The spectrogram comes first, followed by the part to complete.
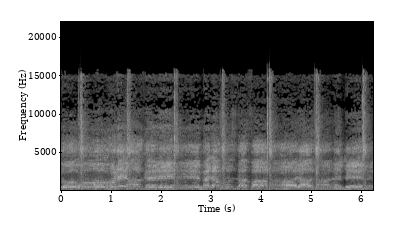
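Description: A noha (Shia Muharram lament) chanted by male voices, with the crowd's matam chest-beating striking as an even, sharp beat about twice a second.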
